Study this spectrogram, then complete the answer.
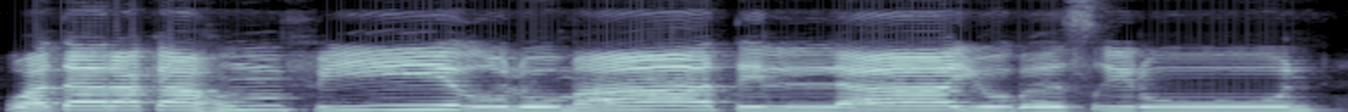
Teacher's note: فی میں یا مدہ کا قاعدہ جاری ہو رہا ہے، کھڑی حرکات کو 1 الف کے برابر لمبا کریں گے۔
